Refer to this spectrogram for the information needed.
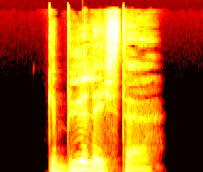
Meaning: inflection of gebührlich: 1. strong/mixed nominative masculine singular superlative degree 2. strong genitive/dative feminine singular superlative degree 3. strong genitive plural superlative degree
- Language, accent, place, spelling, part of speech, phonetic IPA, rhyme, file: German, Germany, Berlin, gebührlichster, adjective, [ɡəˈbyːɐ̯lɪçstɐ], -yːɐ̯lɪçstɐ, De-gebührlichster.ogg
